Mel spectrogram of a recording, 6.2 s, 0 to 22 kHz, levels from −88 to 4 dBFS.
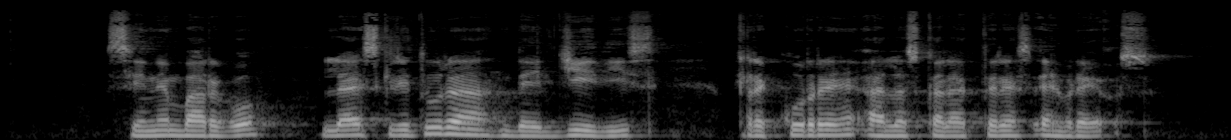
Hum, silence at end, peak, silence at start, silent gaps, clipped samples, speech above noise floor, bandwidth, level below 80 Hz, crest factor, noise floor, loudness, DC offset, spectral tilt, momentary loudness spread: none; 0.4 s; -16 dBFS; 0.55 s; none; under 0.1%; 44 dB; 16 kHz; -72 dBFS; 18 dB; -76 dBFS; -34 LUFS; under 0.1%; -5 dB/octave; 8 LU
